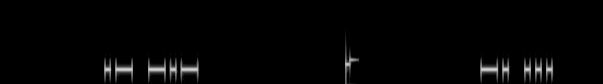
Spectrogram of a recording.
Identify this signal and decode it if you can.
Morse code, heard as a keyed tone, about 22 wpm, 700 Hz. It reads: AK NS
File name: ARRL Sections v2 - 22wpm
